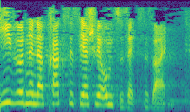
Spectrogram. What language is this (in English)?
German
